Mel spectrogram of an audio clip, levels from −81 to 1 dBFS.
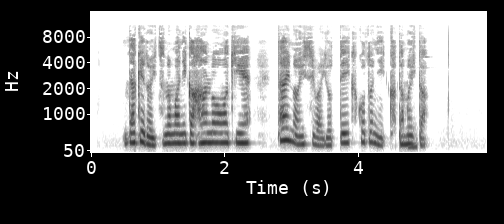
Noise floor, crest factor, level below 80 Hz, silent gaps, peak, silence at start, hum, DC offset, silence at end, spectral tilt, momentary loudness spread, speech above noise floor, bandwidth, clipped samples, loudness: -70 dBFS; 16 dB; -72 dBFS; none; -6 dBFS; 0.5 s; none; under 0.1%; 0.9 s; -4 dB/octave; 8 LU; 47 dB; 11.5 kHz; under 0.1%; -23 LUFS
